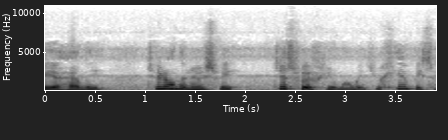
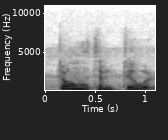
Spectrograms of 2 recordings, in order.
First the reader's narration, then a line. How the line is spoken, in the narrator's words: wailed Peter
